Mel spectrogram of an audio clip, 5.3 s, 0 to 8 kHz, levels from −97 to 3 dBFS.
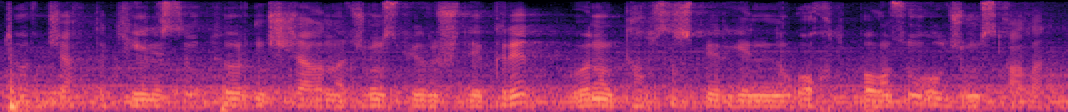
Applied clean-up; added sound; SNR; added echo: none; Train; 4 dB; none.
